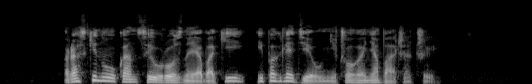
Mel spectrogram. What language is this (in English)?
Belarusian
